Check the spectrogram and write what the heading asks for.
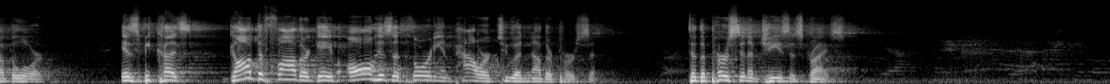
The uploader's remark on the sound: This message was recorded on August 27, 2023, at Gateway Church in Richmond, Indiana.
